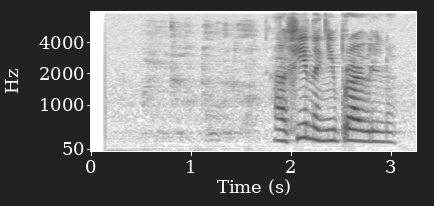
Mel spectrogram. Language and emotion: Russian, neutral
